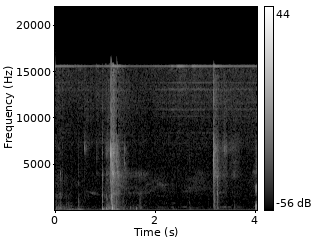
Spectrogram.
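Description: Handling noise close to the microphone: a quick cluster of sharp clicks and knocks about a second in, and a fainter pair of clicks near the end.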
